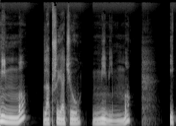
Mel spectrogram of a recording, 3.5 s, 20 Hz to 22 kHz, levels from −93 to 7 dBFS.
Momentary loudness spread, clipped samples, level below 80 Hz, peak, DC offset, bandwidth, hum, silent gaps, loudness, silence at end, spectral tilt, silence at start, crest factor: 12 LU; under 0.1%; -38 dBFS; -4 dBFS; under 0.1%; over 20 kHz; none; none; -22 LUFS; 0.05 s; -6 dB/octave; 0 s; 16 dB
